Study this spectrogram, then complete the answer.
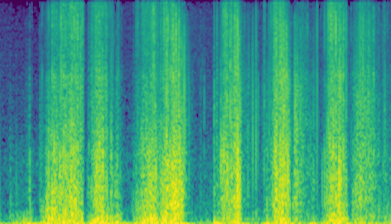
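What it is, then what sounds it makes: Knit fabric scratched with cotton swabs. A flat sheet of dark black knit fabric laid over microphones is scratched with the cotton tips of two cotton swabs held in both hands. The result is a steady run of rough, rustling scratch strokes with a strong low rumble, short dips between passes and little bright top end.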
